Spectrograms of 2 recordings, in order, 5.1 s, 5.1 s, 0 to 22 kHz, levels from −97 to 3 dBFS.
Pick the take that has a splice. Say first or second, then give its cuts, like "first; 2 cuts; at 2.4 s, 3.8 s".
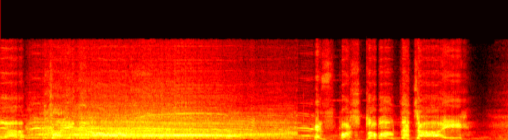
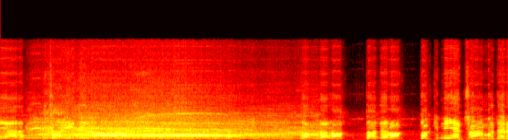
first; 1 cut; at 2.9 s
